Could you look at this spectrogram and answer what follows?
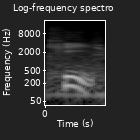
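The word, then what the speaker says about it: cay: area Caribbean cave or if you're in the Bahamas they actually pronounce that key like when you go to Castaway key it's spelled c-a-y I have a few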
